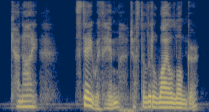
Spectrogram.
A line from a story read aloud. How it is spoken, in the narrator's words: Sprigga asked softly, her shoulders trembling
